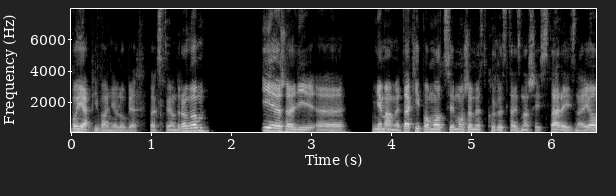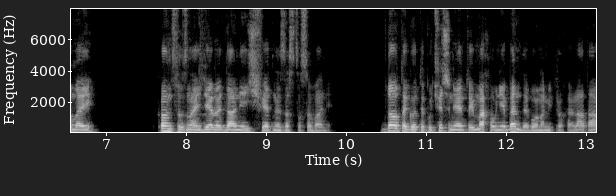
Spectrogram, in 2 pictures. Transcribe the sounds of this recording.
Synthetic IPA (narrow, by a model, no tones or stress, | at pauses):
bɔjapʲivaɲɛlubʲjɛt̪aksfɔjɔw̃d̪ɾɔɡɔ̃m | ijɛʐɛlʲi | ɲɛmamɘt̪akʲejpɔmɔt̪sɘmɔʐɛmɘskɔʐɘst̪ad͡ʑznaʂɛjst̪aɾɛjznajɔmɛj | fkɔɲt̪suznajd͡ʑɛmɘd̪laɲejɕfʲjɛt̪nɛzast̪ɔsɔvaɲɛ | d̪ɔt̪ɛɡɔt̪ɘput͡ɕfʲit͡ʂɛɲavjɛmt̪ɔijmaxɛwɲɛbɛnd̪ɛbɔɔnamʲit̪ɾɔxɛlat̪a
